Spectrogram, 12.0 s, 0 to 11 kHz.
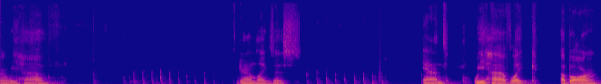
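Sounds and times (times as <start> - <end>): stylus tapping on tablet screen: 1.2 - 4.7, 6.0 - 9.4.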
